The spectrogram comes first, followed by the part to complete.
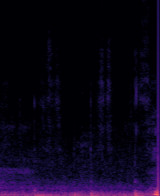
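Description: Faint scratchy rubbing of a computer mouse being slid across the desk.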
